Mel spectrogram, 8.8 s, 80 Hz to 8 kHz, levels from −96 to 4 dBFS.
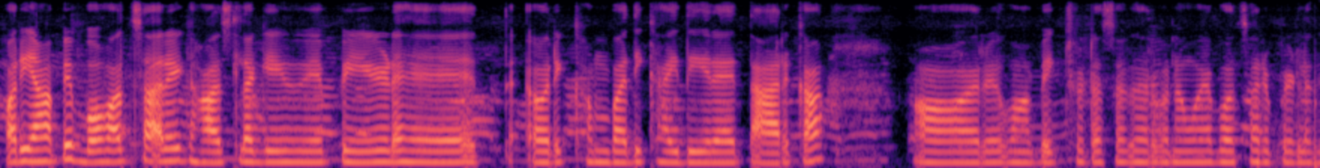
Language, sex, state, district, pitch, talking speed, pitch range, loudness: Hindi, female, Maharashtra, Sindhudurg, 190 Hz, 225 wpm, 185-195 Hz, -23 LUFS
